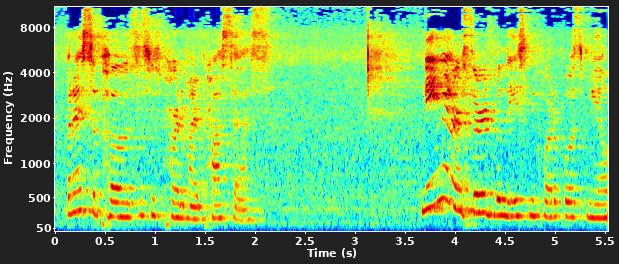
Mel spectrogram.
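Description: In a mid-range, slightly mellow voice, a middle-aged woman from California reads her own memoir live on a club stage; she's an author and musician working from a script. The audio comes from a distant camera recording her stand microphone via the PA, roomy and faintly noisy, with soft ambience behind.

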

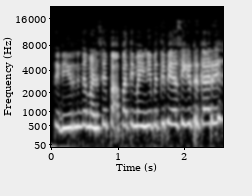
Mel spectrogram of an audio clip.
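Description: Someone voicing a super high-pitched worried cartoon mom with a kanyakumari accent, fast and coaxing. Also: fairly even intonation, pushed and bright, full character voice. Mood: pleading. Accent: Kanyakumari Tamil. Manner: coaxing, repeats pleas, frets aloud to herself. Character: worried middle-aged wife and mother, fussing and pleading. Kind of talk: cartoon comedy voice acting.

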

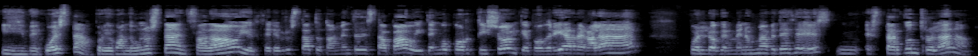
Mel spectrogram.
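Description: Higher-pitched woman explaining earnestly. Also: a little fast, a bit bright. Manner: explanatory, earnest, rhetorical questions. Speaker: psychologist guest. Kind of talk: casual live-stream chat on parenting.

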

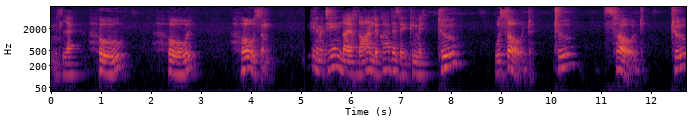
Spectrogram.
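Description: An Egyptian man runs a pronunciation lesson, his voice sitting at a middling pitch. He says every example word slowly, three times over. The room around him rings with noticeable echo. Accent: Egyptian Arabic. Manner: repeats each word three times, slow and careful. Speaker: English teacher. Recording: echoey room.

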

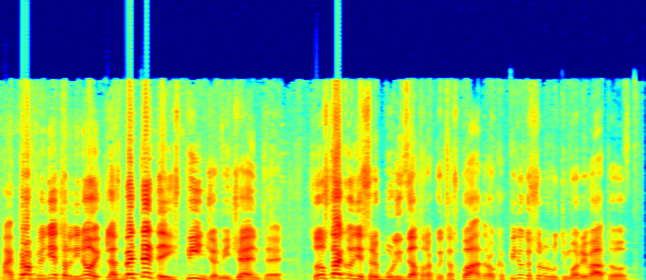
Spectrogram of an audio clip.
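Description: A man, giving excitable, jokey let's-play commentary as he plays a war game. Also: sits high, fast talker, slight background noise. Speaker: gaming commentator. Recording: game gunfire behind.

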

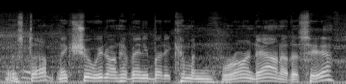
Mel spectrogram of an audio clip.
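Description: A man's voice: on the high side, fast talker, creaky. A man chatting casually and plainly as he rides a motorcycle, speaking into a microphone inside his helmet and often repeating himself. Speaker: motorcycle vlogger. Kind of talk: casual chat while riding. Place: outdoors riding a motorcycle on suburban roads. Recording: loud engine and wind noise, helmet mic.

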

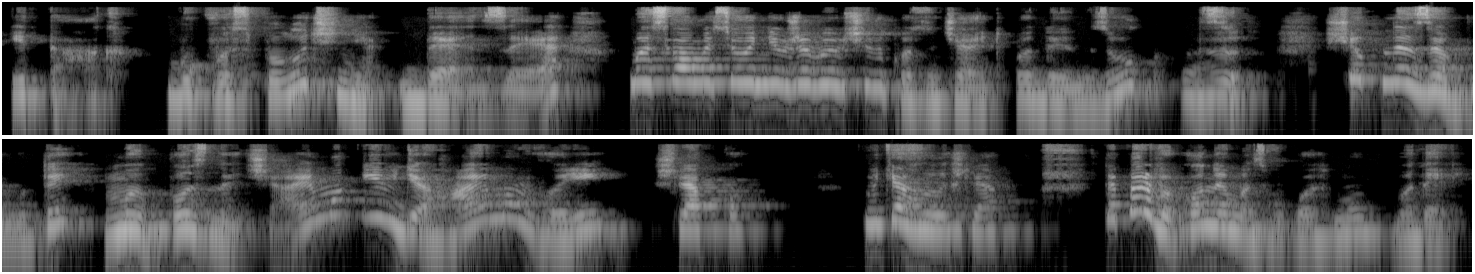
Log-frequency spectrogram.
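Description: A woman teaching a handwriting lesson to young children, slow and sing-song, drawing out the sounds of letters. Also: medium pitch, big pitch swings, darkish tone. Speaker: primary school teacher.

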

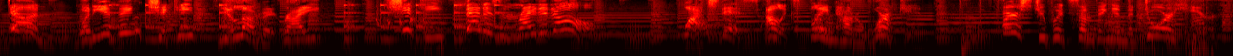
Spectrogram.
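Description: A boastful little cartoon polar bear cub, voiced by an actor, brags and spins tall tales in a very high, squeaky voice. His pitch bounces all over the place, with yelps and squeals of excitement. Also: moderate pace, music in the background, exaggerated voice. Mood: excited. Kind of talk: cartoon voice acting.

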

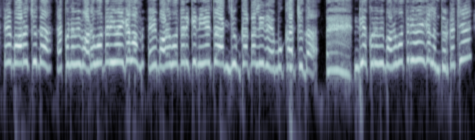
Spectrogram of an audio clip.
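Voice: very high voice, steady tone, racing, background noise. A performer voicing a furious, betrayed adult wife in a cartoon who scolds and swears at her husband.

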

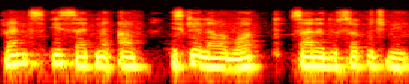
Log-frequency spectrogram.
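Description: At a moderate pace, a man with a slightly rough, mid-range voice narrates a screen tutorial on completing an online form. He explains each step steadily and addresses viewers as friends, though the recording is low in quality.

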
